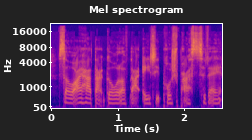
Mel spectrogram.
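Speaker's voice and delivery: normal talking voice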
